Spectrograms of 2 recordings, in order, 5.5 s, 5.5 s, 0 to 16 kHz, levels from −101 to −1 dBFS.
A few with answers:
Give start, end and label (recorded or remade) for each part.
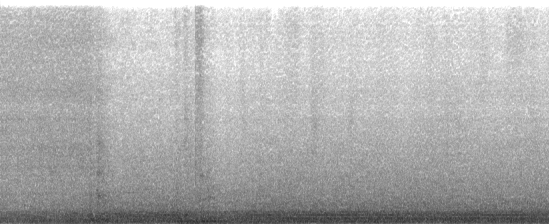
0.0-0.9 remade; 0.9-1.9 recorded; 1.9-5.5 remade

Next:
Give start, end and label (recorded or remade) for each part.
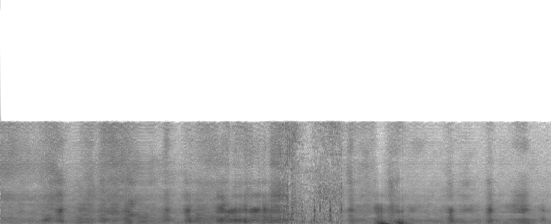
0.0-2.8 remade; 2.8-3.4 recorded; 3.4-5.5 remade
